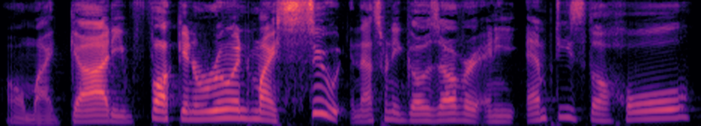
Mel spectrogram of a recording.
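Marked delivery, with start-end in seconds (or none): 0.0-2.3 loud, high sigh then slow, offended complaint; imitating Gary Oldman's villain. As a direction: play the villain annoyed about his suit. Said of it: "he's like".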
